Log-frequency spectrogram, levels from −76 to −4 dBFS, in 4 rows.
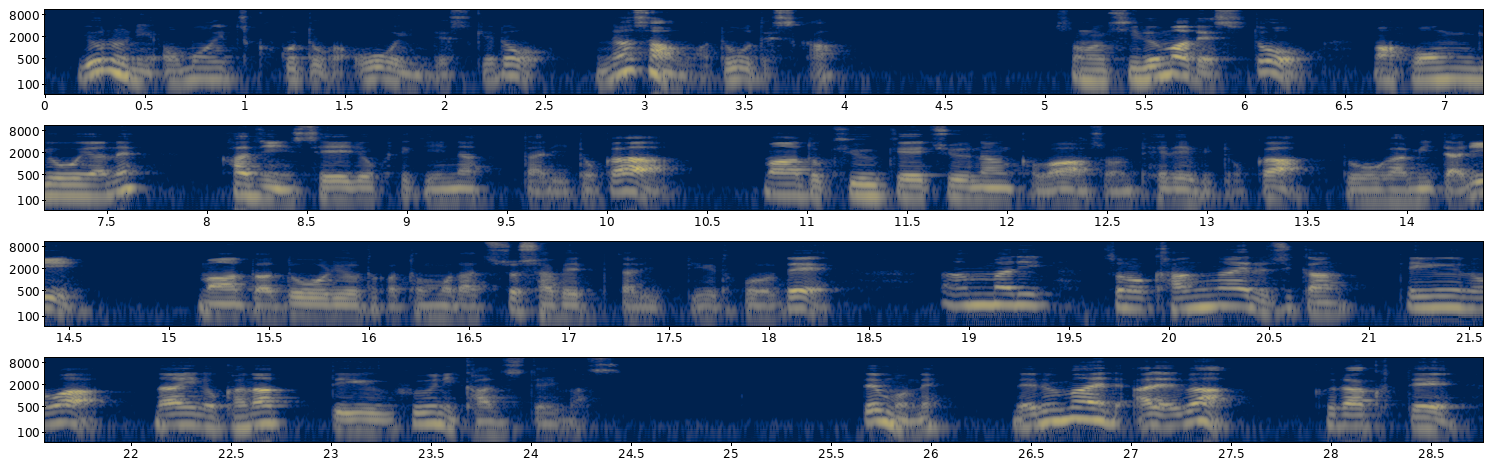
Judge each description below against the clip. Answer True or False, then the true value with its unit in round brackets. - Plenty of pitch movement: True (8.2 semitones)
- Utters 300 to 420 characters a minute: True (310 characters per minute)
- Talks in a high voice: False (135 Hz)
